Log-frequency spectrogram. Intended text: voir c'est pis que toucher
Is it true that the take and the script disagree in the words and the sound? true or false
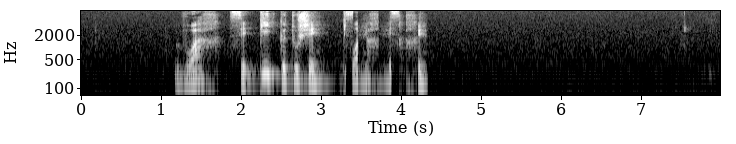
true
